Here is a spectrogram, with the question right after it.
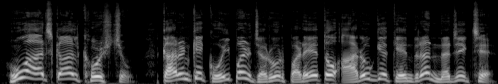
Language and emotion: Gujarati, happy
